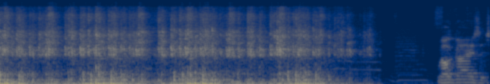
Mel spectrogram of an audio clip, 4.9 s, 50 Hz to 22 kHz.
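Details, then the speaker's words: Mopar V8 at idle after fitting high-flow J heads and refitting exhaust manifolds, before timing and carb retuning; deep choppy big-cam lope about four thumps a second with no knocks, slight exhaust leak noted, otherwise healthy. "as though she's doing a little more thumping now with these though high flow heads"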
